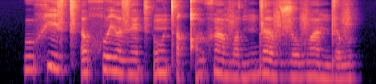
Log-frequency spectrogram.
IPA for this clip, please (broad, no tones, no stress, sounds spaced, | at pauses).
u x i z t͡sʼ ɐ χʷ i ə̯ z ẽ t͡sʼ ũ tʼ ə qʼ ṳ x ɐ̃ v ɒ d n d ɜ v z o v ɐ̃ n d ə v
